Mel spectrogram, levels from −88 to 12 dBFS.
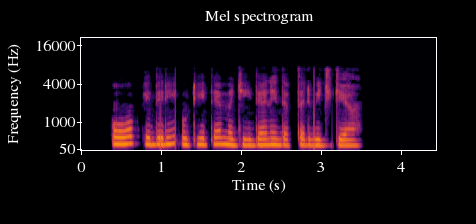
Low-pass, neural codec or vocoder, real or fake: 7.2 kHz; none; real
